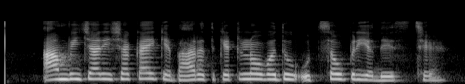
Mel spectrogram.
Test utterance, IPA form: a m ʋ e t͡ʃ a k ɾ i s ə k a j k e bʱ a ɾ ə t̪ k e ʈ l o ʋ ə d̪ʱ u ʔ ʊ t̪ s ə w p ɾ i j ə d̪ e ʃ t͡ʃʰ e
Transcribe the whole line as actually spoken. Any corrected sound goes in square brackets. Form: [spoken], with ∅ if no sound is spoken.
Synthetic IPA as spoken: a m ʋ [i] t͡ʃ a [∅] ɾ i [ʃ] ə k a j k e bʱ a ɾ ə t̪ k e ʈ l o ʋ ə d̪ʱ u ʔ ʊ t̪ s ə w p ɾ i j ə d̪ e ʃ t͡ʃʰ e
